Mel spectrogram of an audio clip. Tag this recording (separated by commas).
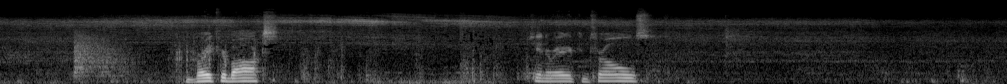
Speech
